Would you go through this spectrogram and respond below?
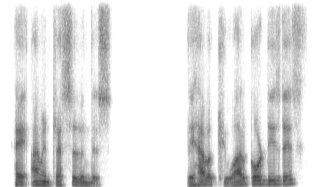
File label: voice message; EMI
